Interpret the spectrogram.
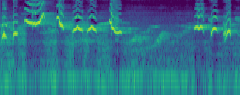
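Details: Agitated Oriental magpie-robin (kacer), goaded into song, delivering its learned material. A rising whistle leads into rapid, bouncy dipping notes, followed by a pause with a soft upward slur, then another quick whistled run. A faint low hum sits underneath.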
